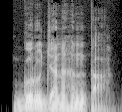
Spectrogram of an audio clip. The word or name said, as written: गुरु-जनहंता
